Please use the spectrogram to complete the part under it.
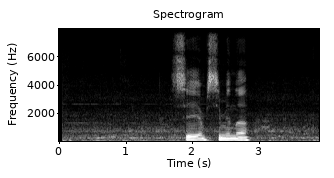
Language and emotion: Russian, neutral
